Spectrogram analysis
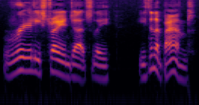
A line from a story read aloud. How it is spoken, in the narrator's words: Dante chuckled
